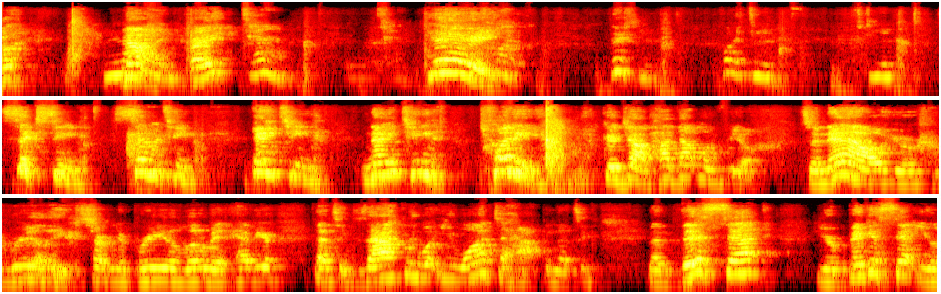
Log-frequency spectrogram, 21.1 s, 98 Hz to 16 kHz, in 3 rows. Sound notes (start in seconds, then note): 11.0 claps; 13.7 huffs out air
